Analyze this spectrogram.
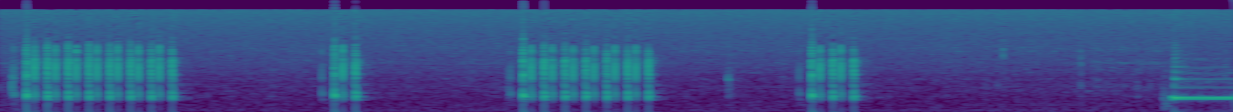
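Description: Touch-tone telephone dialing: several quick bursts of rapid keypad beeps separated by short pauses, ending in a steady continuous tone.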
